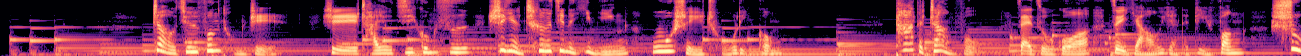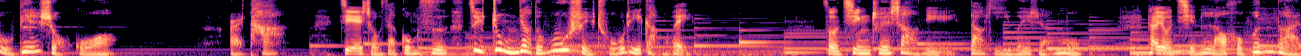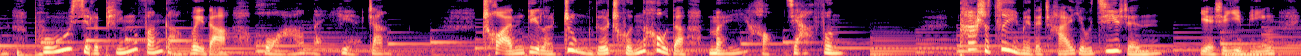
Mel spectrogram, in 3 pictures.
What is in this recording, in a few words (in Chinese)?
女 专题 有感情讲述 人物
